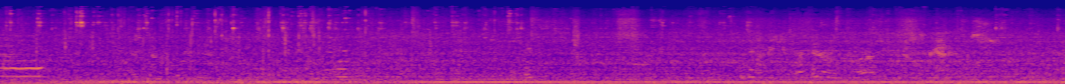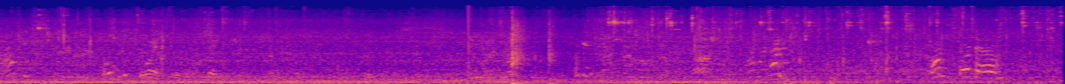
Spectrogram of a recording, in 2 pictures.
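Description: Metal clips on a dog's harness jingle faintly as the dog walks.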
